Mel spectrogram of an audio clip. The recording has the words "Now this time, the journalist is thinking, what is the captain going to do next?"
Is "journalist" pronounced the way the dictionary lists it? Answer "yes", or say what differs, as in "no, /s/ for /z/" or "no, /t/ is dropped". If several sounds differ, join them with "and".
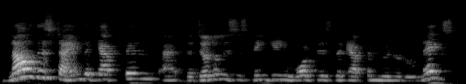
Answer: yes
